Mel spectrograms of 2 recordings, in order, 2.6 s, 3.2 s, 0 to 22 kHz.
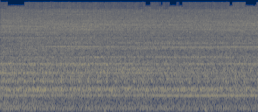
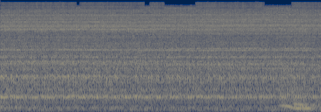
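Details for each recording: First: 2006 Honda Element power steering pump at idle and turning: steady loud hissing drone, no knocking; air drawn in past worn pump o-rings, noise eliminated by replacing o-rings. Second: 2006 Honda Element at idle after fixing power steering pump O-rings that let in air: smooth steady idle with even hiss, no groan or whine; power steering pump now quiet.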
